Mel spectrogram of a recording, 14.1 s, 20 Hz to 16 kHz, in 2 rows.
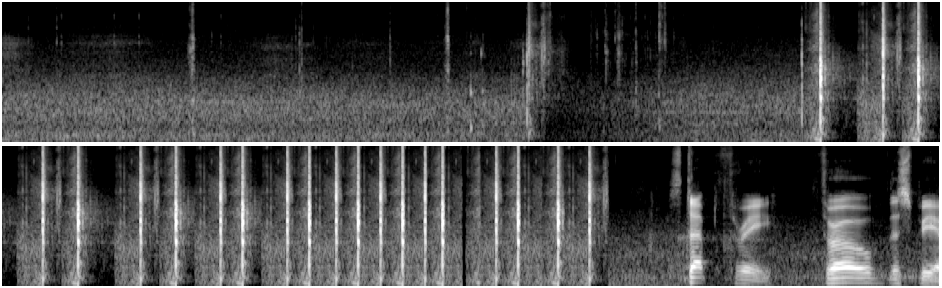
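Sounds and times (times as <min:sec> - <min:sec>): stick whacked against tree trunk: 0:06.0 - 0:11.6.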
